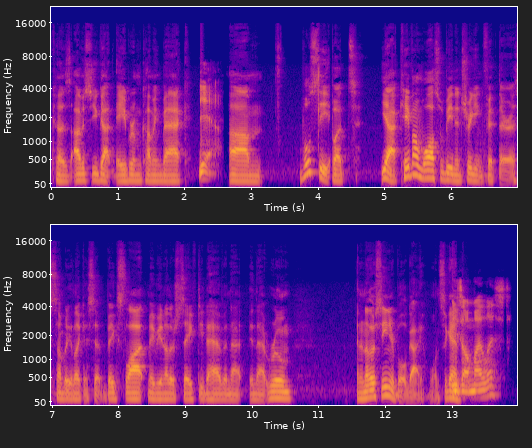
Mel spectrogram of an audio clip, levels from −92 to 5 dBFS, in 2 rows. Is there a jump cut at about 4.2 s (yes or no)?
yes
